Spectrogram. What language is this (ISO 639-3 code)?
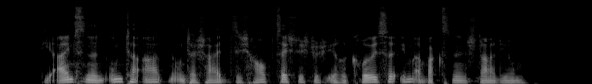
deu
